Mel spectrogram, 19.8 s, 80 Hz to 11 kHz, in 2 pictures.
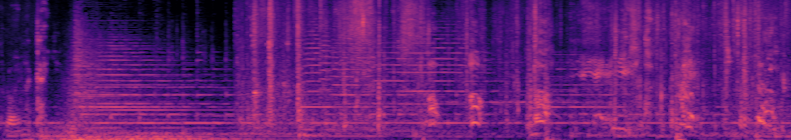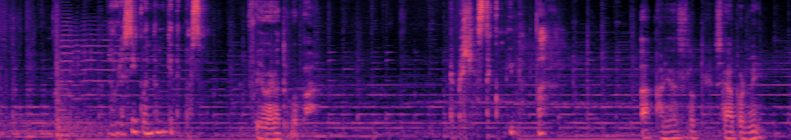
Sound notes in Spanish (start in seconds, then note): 2.7 Golpes; 2.7 Quejidos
